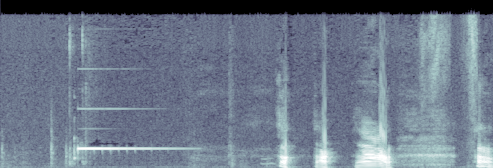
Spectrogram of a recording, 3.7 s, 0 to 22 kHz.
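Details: Oric-1 computer after repair of its intermittent speaker whine, re-soldered at the diaphragm; a clean, pure ping tone rings out and decays smoothly with no buzz or rattle, the small speaker now working properly.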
